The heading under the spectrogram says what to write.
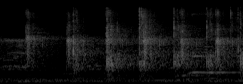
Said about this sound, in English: I got four people clapping.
